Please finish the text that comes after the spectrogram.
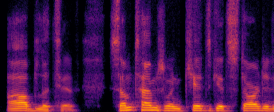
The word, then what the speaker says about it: ablative: case is called the oblative oblative and it's pronounced oblative sometimes when kids get started in Latin they say ablative it's not ablated it's oblative that's how you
